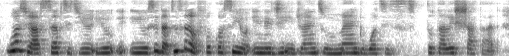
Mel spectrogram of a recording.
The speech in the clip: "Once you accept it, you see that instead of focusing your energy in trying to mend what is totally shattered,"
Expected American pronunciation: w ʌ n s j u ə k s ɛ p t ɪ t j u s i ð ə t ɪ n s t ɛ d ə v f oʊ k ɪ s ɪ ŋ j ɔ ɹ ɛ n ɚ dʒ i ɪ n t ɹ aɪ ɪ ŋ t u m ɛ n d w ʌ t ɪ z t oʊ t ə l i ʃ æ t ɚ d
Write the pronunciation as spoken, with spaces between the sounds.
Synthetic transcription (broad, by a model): w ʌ n s j u ə k s ɛ p t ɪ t j u s i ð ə t ɪ n s t ɛ d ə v f oʊ k ɪ s ɪ ŋ j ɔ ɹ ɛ n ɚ dʒ i ɪ n t ɹ aɪ ɪ ŋ t u m ɛ n d w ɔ t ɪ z t oʊ t ə l i ʃ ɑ t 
